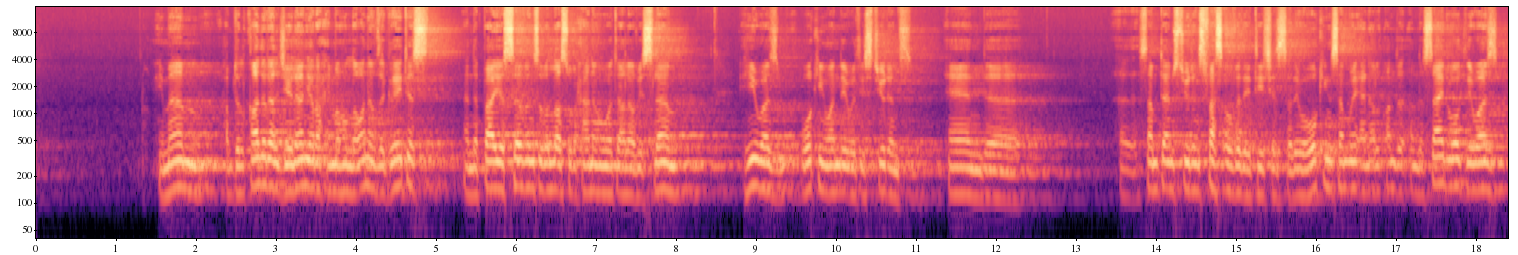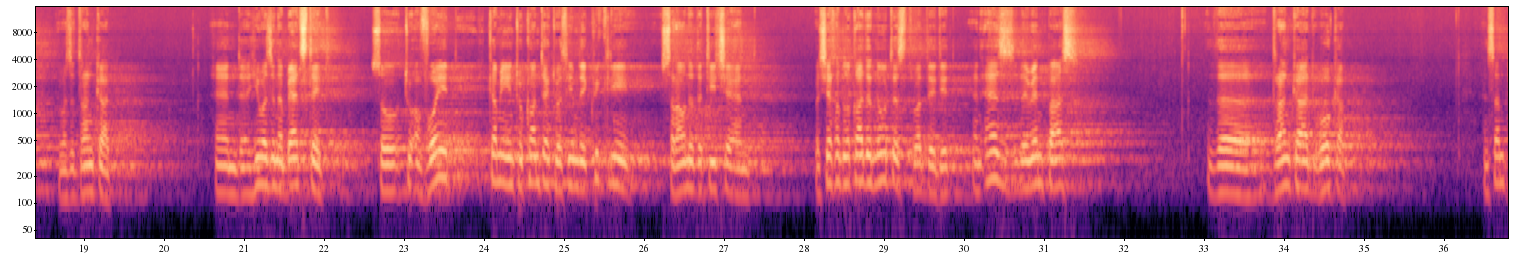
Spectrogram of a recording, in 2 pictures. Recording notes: at the Houghton Masjid (West Street)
